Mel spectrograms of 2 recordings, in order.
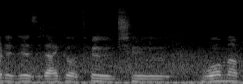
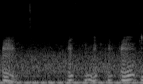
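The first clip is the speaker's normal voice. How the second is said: closed-mouth hums on a rising pitch; hummed warm-up; 4 semitones higher than usual. Shown as a demonstration. Singer demonstrating hums for a voice warm-up. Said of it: "You say".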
